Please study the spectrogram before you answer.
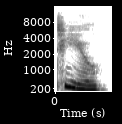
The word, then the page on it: teal: British English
